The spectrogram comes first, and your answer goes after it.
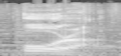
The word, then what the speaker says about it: ora: then the next one is o r a aura and what that is is basically a greeting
